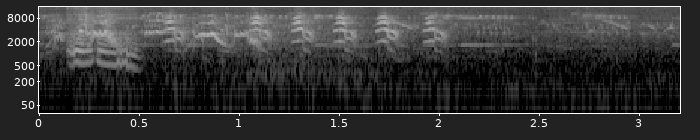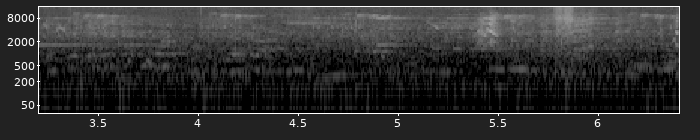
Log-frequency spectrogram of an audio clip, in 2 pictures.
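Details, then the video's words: Grey francolin (teetar) at evening gives a quick burst of loud, harsh, ringing notes for about two seconds, then fades into a quiet background with faint chirps from other birds. "teetar sound"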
